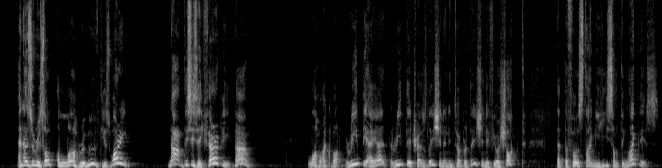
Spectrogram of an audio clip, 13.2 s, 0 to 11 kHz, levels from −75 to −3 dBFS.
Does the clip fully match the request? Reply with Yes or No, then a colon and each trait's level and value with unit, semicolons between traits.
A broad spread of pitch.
Yes: wide, 5.7 semitones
